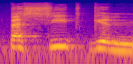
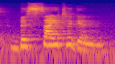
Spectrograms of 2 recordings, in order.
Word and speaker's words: beseitigen: What does besiehtgen mean? It's beseitigen. It means eliminate.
